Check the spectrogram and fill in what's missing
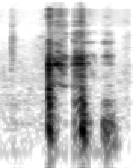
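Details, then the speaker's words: Three quick, harsh cough bursts in a quiet room, likened to a smoker's cough; cougher says it's from yelling at a football game; cough. "Yeah, damn. That sounds like a smoker's cough."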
